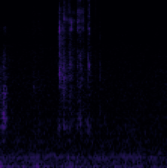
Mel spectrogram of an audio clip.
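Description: Near silence, with a brief faint scratchy rustle about a second in: yarn and a steel crochet hook being worked through crocheted stitches.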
